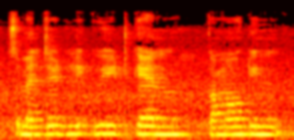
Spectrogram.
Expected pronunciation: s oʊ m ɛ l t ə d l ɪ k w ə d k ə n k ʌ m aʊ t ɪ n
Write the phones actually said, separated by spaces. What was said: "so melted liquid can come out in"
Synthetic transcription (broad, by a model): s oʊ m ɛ n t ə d l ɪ k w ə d k ə n k ʌ m aʊ t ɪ n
